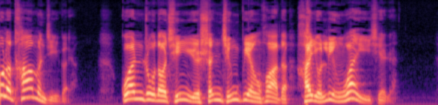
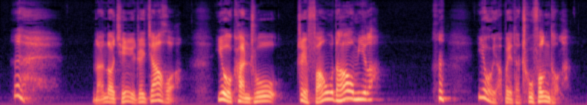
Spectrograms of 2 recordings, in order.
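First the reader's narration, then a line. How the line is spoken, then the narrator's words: Muttering. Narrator (Chinese): 莫永兴嘀咕道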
